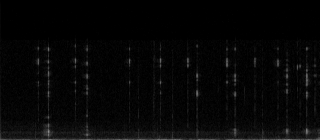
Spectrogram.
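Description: A dozen or so faint, irregular clicks of a stylus tapping on a tablet screen while an equation is handwritten, over near-silent room tone.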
